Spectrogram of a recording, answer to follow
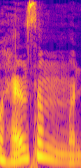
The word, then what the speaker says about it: handsome: So handsome definitely is a word. So D is silent first of all. Handsome is the word, not handsome, right?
